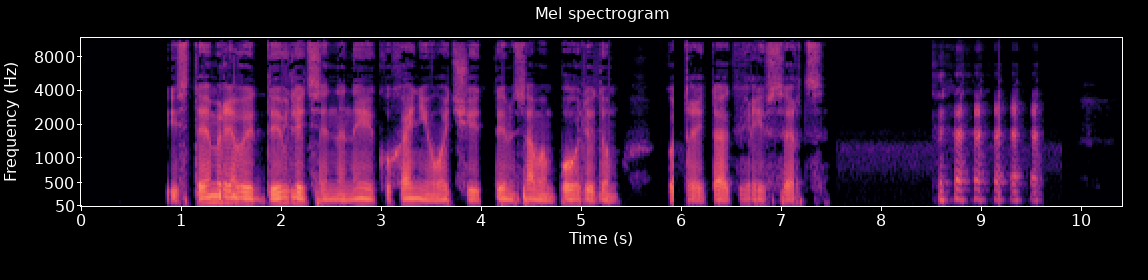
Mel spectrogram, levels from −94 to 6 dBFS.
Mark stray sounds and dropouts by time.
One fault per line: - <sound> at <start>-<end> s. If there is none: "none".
- dropout at 5.9-6.0 s
- laugh at 8.5-9.6 s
